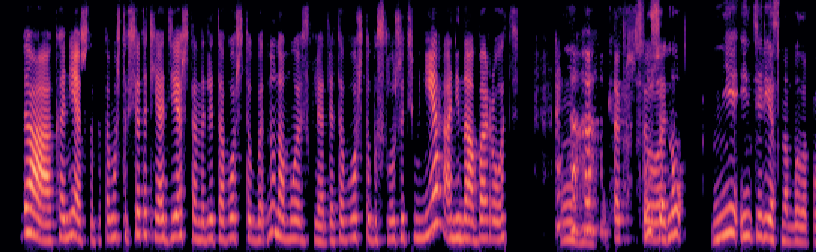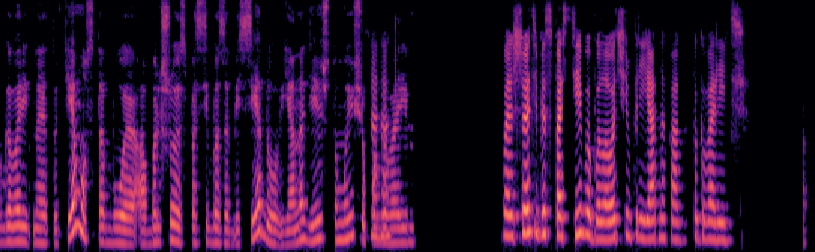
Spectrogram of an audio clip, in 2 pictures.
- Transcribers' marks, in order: laugh
- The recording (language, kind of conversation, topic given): Russian, podcast, Как выбирать одежду, чтобы она повышала самооценку?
